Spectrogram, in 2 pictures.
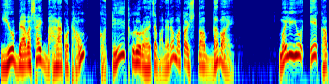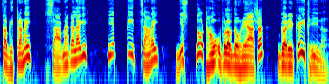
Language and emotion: Nepali, surprised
